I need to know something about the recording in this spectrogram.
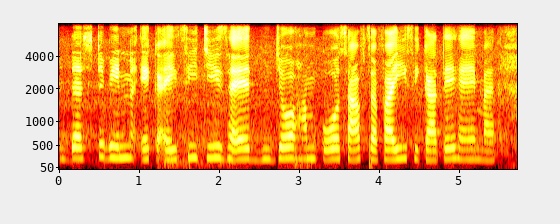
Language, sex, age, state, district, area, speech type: Urdu, female, 60+, Telangana, Hyderabad, urban, spontaneous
